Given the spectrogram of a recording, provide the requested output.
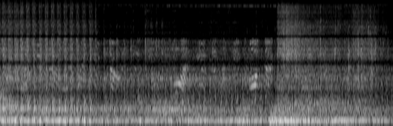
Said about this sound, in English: This is Iraq, and I'm going to turn the sound on now. Okay. So the helicopter sound is definitely jarring.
